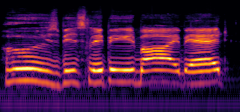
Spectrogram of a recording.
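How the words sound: It is a deep, gruff, growling voice.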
